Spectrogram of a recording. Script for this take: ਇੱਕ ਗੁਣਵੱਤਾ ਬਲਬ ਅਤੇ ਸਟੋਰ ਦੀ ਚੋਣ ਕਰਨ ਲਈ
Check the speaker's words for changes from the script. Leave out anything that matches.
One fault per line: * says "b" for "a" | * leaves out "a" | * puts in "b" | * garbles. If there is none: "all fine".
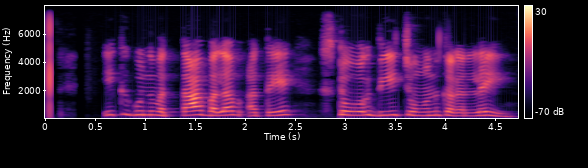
all fine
